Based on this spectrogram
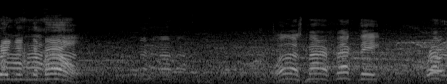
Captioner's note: crowd chatter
